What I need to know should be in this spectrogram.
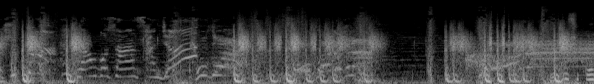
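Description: Punches and blows land with sharp thuds in quick succession.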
